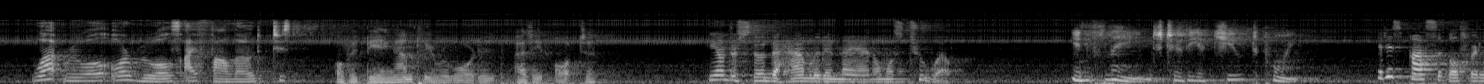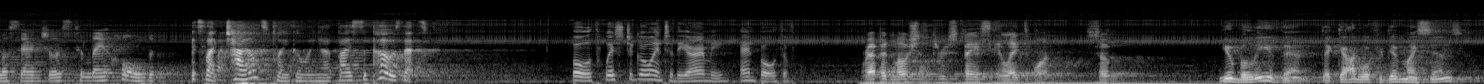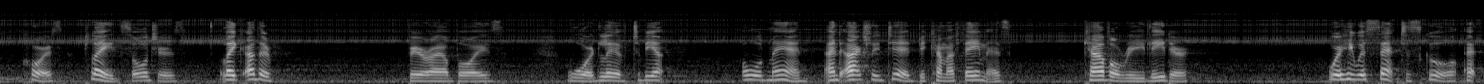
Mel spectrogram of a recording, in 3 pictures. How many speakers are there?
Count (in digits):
9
